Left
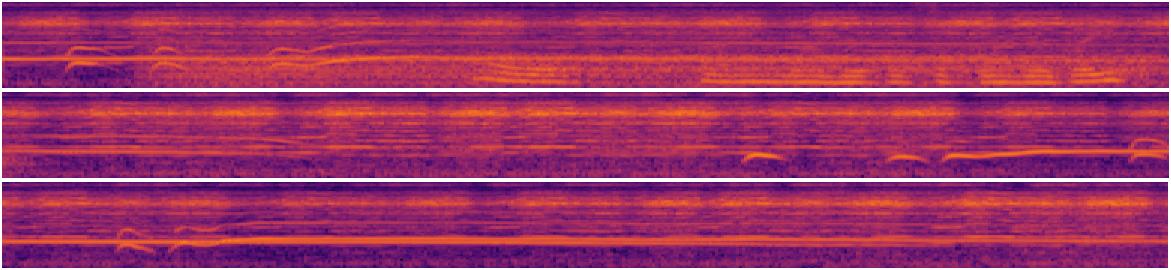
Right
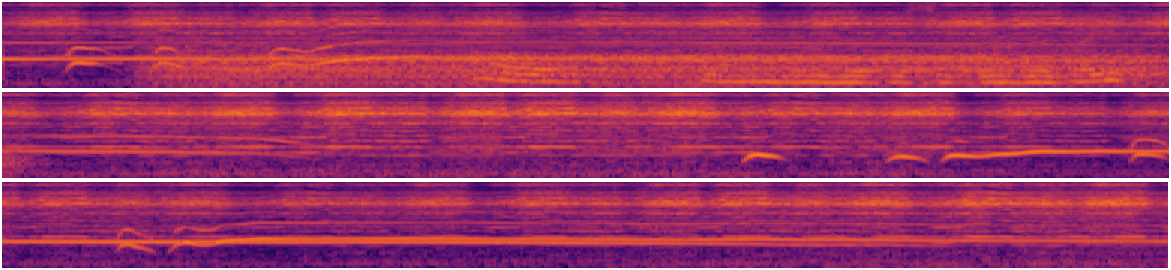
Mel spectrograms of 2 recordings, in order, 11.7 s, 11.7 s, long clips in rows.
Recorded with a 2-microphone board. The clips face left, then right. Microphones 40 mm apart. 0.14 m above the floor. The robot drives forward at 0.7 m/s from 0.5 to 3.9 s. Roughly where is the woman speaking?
Centre.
